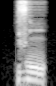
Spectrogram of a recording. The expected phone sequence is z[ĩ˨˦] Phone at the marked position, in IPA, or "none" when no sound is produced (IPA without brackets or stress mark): ĩ˨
